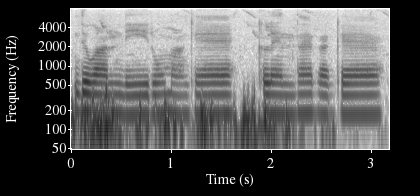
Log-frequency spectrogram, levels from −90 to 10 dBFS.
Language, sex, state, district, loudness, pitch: Chakma, female, Tripura, Dhalai, -19 LUFS, 175 Hz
